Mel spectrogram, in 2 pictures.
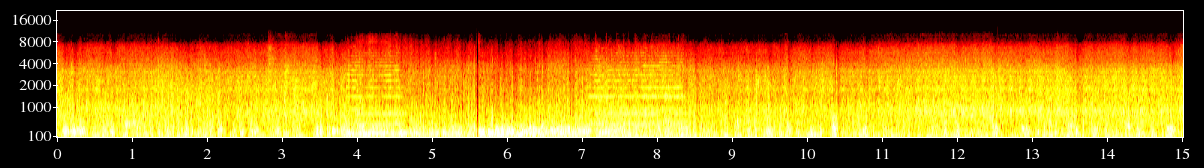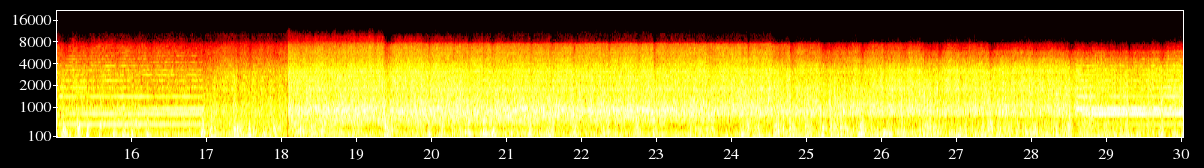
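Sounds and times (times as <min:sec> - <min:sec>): steady rushing noise: 0:00.0 - 0:30.0
train rumbling on track: 0:00.0 - 0:30.0
train horn: 0:03.9 - 0:04.8, 0:07.1 - 0:08.4, 0:15.0 - 0:17.0, 0:28.6 - 0:30.0.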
